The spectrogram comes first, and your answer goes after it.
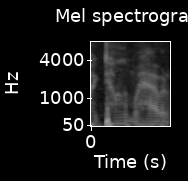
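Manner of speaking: ordinary talk, nothing marked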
